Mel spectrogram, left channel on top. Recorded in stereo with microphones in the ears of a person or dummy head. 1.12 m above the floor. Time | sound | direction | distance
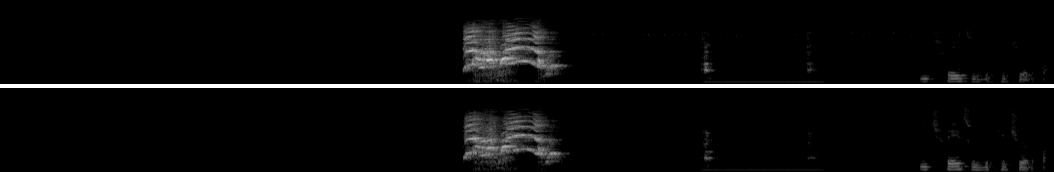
4.6 | a scream | 70° left (ahead or behind) | 3 m
7.0 | ticking | 80° left | 2.5 m
9.2 | a man speaking | 65° right (ahead or behind) | 0.5 m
